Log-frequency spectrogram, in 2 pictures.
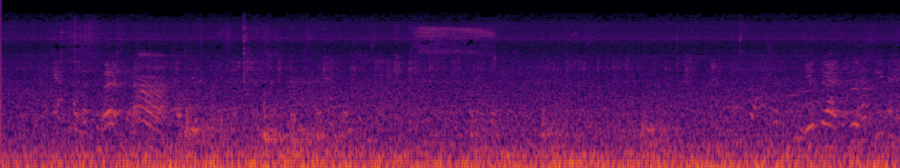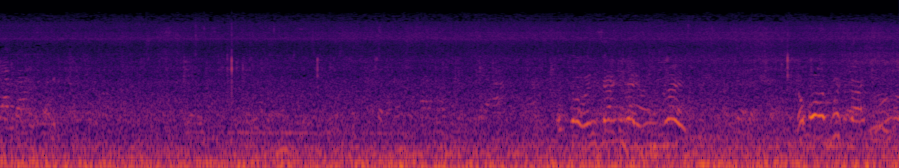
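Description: Wind blows hard across an open outdoor space.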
